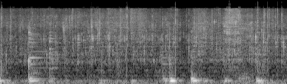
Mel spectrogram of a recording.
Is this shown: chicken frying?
yes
